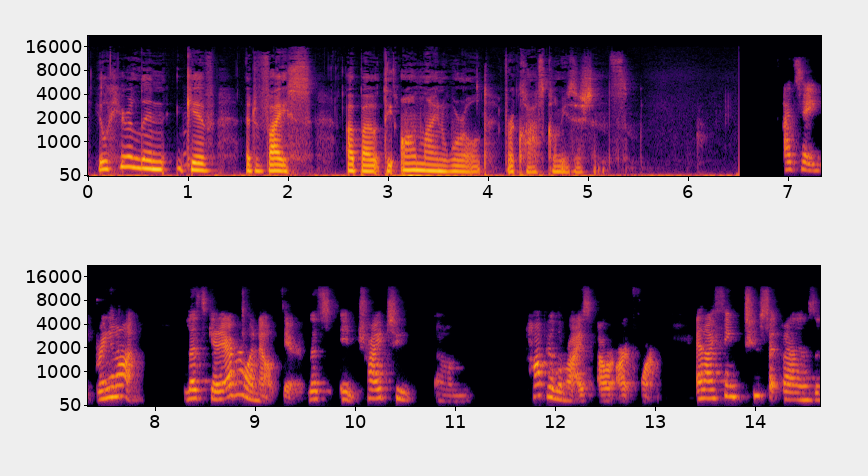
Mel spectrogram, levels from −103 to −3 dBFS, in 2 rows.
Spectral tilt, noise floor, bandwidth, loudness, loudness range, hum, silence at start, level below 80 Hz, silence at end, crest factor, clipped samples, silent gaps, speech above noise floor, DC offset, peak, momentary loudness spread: -6 dB/octave; under -90 dBFS; 14 kHz; -27 LUFS; 10 LU; none; 0.05 s; -48 dBFS; 0 s; 22 dB; under 0.1%; 6.50-6.89 s, 7.90-8.06 s, 8.15-8.28 s, 10.61-10.79 s, 11.19-11.71 s, 13.10-13.17 s; over 64 dB; under 0.1%; -6 dBFS; 15 LU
